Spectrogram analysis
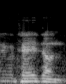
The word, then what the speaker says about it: Daejeon: (Hàn Quốc) Daejeon… (Hàn Quốc) Thực ra phát âm là 'Tae-jŏn!'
